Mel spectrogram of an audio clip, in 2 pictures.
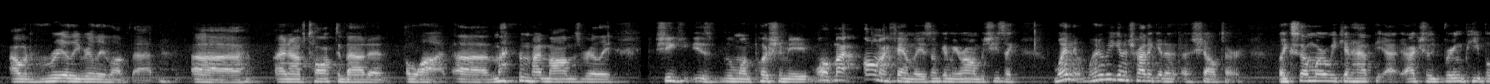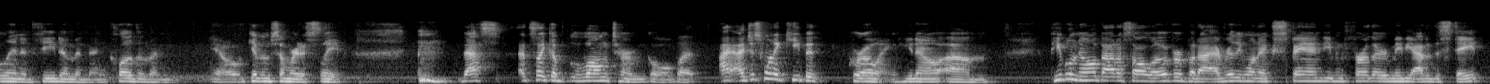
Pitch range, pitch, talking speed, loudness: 120-155 Hz, 135 Hz, 225 wpm, -18 LUFS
